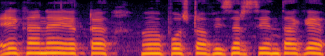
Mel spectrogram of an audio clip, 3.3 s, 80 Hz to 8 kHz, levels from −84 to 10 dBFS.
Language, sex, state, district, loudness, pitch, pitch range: Bengali, female, West Bengal, Jalpaiguri, -13 LUFS, 245 Hz, 240-250 Hz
